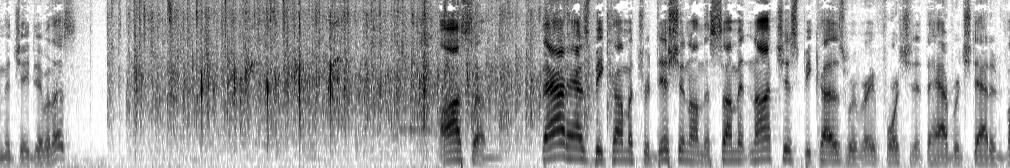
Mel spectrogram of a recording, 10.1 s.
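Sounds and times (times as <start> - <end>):
speech: 0.0 - 0.9, 4.4 - 10.0
audience applause: 1.1 - 6.2.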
